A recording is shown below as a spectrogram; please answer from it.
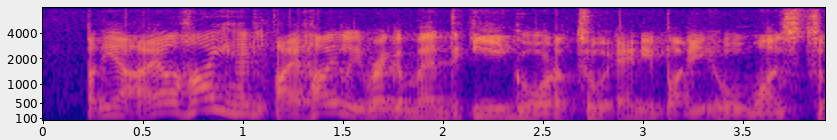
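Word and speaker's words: Igorrr: And it's spelled I-G-O triple R, Igor.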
